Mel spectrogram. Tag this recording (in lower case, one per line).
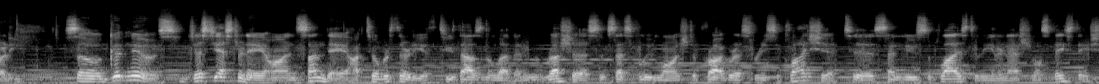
narration
music
speech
